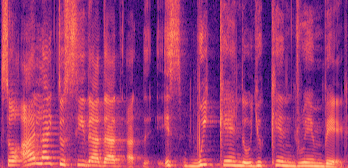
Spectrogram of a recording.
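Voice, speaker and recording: The woman's voice is high-pitched. It rises and falls very widely. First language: Spanish. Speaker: life insurance agent. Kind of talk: casual interview. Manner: animated.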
